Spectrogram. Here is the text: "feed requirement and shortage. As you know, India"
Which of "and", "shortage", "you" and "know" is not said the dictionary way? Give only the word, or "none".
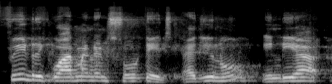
shortage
